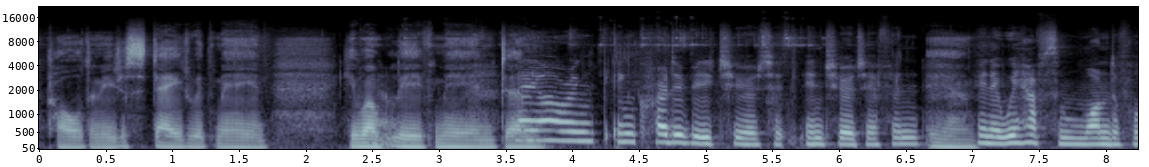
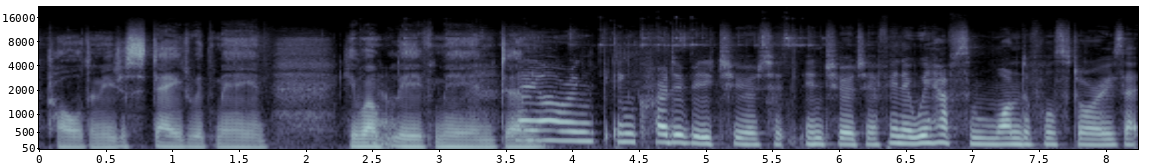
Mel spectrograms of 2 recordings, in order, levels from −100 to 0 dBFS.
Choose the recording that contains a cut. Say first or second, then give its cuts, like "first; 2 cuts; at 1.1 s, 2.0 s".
second; 1 cut; at 6.4 s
